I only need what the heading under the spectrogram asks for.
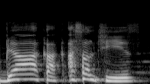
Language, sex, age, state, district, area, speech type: Kashmiri, male, 60+, Jammu and Kashmir, Srinagar, urban, spontaneous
